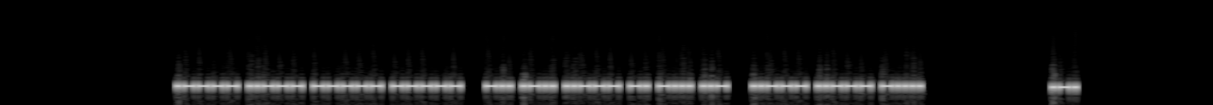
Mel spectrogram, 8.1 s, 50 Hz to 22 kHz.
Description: Morse code, heard as a keyed tone, about 48 wpm, 700 Hz. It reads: 1200 DL2NBU 226 R
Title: Worked All Europe DX Contest - QTC Exchange - 50wpm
